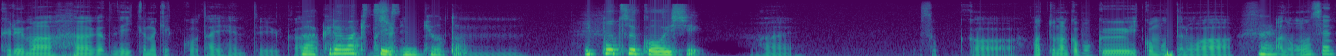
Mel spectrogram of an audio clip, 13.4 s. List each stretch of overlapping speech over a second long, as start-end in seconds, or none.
3.0-4.7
